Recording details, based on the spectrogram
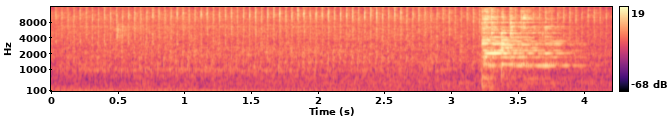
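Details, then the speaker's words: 2012 Hyundai Solaris 1.6 G4FC at 261,000 km, using about 1 L oil per 1,000 km after losing power: quick, even hollow knocking around fourteen a second over a quiet idle; clearly audible piston slap, engine later bored 0.5. "перекладочка поршней слышна довольно таки отчетливо"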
